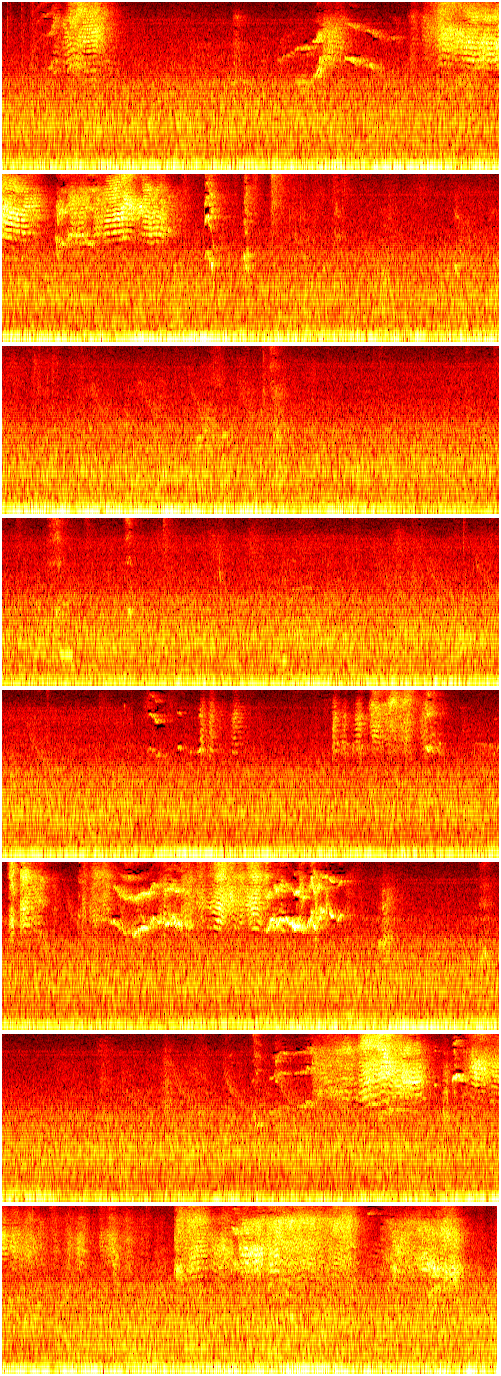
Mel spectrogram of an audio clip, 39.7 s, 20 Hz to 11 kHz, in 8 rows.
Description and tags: A group of Dusky Langur Monkeys chasing each other around their exhibit and squeaking. Recorded with a Zoom H2.
monkey, field-recording, playing, primates, zoo, squeak, langur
